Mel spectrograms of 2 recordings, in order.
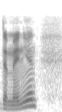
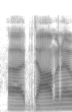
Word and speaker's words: Dominion: That's how you say it, Dominion. Okay. See, I used to add too many M's and O's. I used to say like domino or something.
